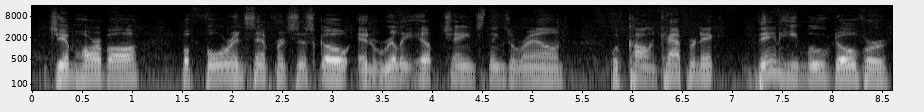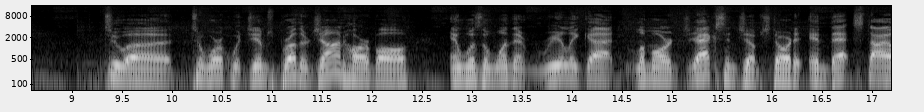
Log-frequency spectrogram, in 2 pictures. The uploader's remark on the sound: LIVE from Radio Row in Vegas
